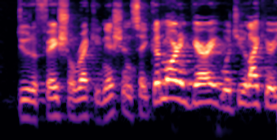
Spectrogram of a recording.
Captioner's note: in a higher tone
